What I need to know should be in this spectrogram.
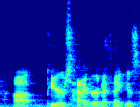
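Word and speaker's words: Piers Haggard: Uh Peter Haggard, uh Pierce Haggard, I think is how you say his name.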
